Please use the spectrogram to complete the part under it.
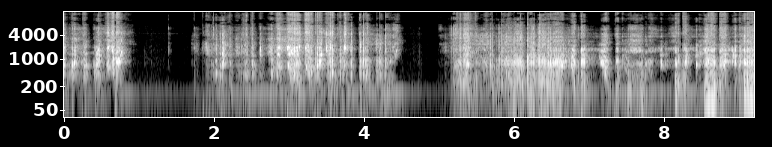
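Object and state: Styrofoam block scratched with fingernails.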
